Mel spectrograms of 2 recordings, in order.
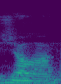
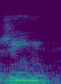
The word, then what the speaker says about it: Jean: It's spelled Jean, but it's really Jean and not Jean. I guess some type of French.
